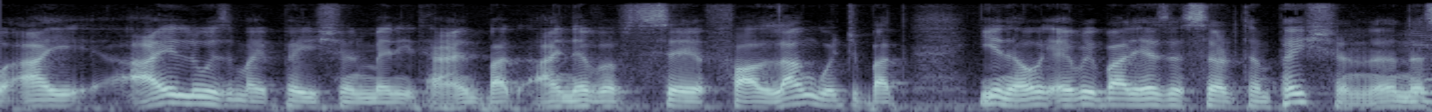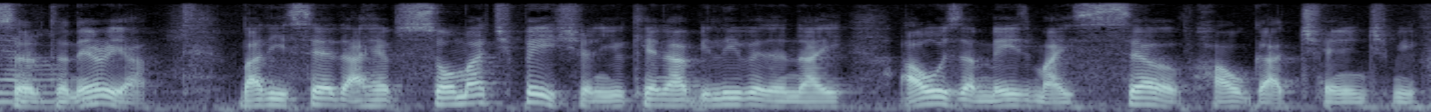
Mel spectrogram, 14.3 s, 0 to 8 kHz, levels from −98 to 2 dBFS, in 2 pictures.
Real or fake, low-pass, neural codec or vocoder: real; 7.2 kHz; none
